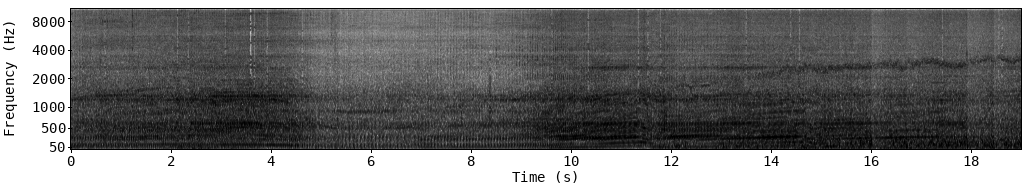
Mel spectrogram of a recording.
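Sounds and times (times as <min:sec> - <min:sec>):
motorcycle engine accelerating: 0:00.0 - 0:19.0
wind noise: 0:11.2 - 0:19.0.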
